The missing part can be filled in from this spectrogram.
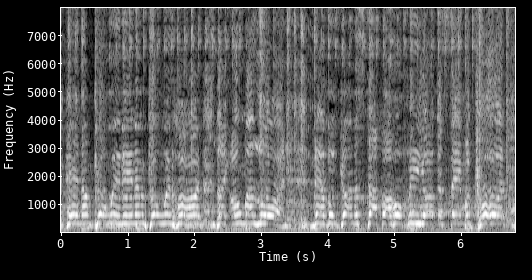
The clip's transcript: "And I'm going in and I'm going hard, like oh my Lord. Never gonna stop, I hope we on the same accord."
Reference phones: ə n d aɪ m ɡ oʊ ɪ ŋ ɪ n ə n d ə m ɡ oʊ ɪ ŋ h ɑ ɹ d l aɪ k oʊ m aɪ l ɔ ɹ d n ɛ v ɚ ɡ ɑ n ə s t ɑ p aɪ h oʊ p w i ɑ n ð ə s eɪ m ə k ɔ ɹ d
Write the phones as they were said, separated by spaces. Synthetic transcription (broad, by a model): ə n aɪ m ɡ oʊ ɪ ŋ ɪ n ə ə m ɡ oʊ ɪ ŋ h ɑ ɹ d l aɪ k oʊ m aɪ l ɔ ɹ d n ɛ v ɚ ɡ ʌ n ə s t ɑ p aɪ h oʊ p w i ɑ l ð ə s eɪ m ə k ɔ ɹ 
